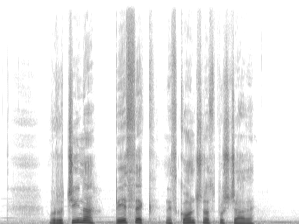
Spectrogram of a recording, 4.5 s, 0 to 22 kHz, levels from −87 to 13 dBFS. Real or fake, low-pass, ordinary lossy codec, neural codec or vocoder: real; none; none; none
